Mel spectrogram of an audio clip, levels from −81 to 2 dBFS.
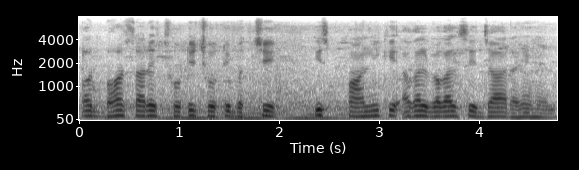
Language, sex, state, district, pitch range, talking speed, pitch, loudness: Hindi, male, Madhya Pradesh, Katni, 110-145 Hz, 190 wpm, 135 Hz, -17 LUFS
